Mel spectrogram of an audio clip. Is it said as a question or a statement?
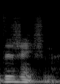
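statement. It is said with a statement tune. Stating that this is a woman. "And I said, да"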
